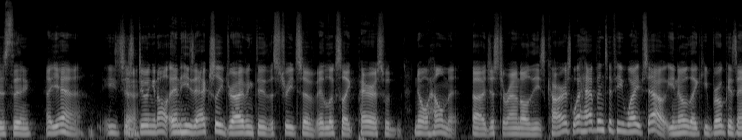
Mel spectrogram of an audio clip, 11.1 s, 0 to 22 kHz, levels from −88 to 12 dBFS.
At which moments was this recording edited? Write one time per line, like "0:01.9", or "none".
0:07.0
0:08.6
